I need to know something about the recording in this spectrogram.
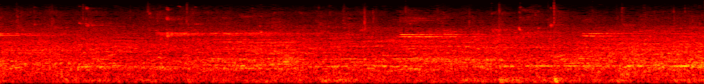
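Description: A crowd chatters steadily in a large echoing hall.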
